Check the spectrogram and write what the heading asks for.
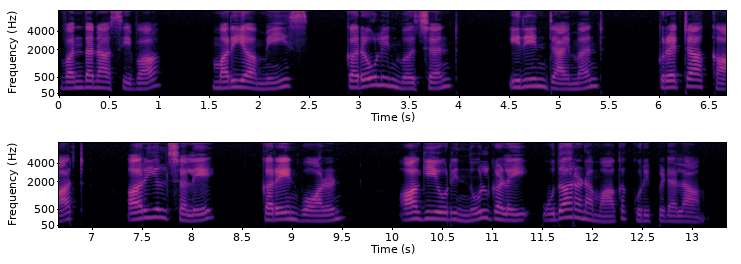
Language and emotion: Tamil, neutral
